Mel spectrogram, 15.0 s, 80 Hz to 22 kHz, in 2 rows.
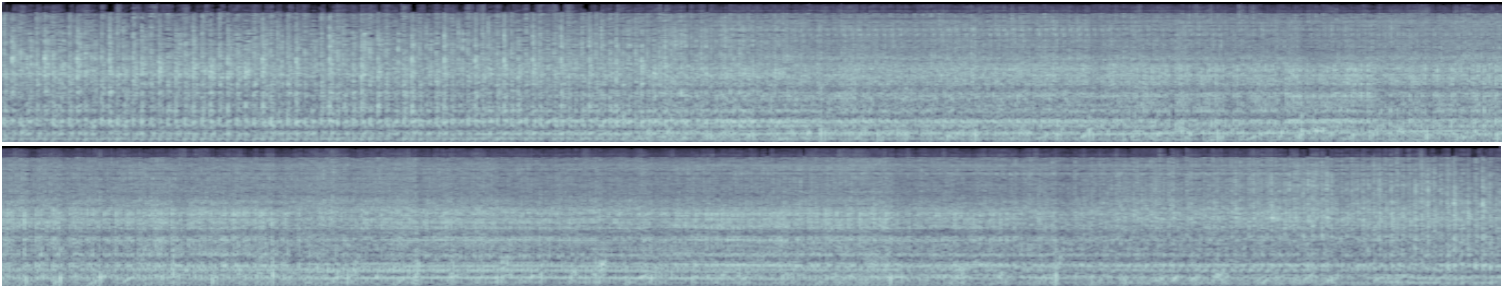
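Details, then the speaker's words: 1987 Johnson 4hp twin two-stroke outboard in a water barrel, first start since last summer, on old fuel mixed very rich with oil, slightly smoky: steady even idle with light pitch wander and no knocks or misses; normal idle. "it's idling over absolutely fine so let's just do a quick walk around with it"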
